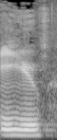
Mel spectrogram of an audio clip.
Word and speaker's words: Yiwu: This little city called Yiwu. It's also pronounced EU, like the like European Union, EU.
